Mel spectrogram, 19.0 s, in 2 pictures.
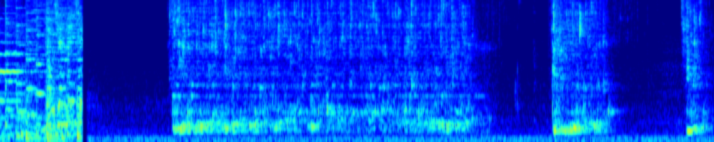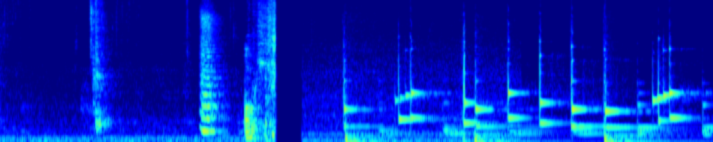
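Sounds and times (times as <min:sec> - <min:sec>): toilet flushing: 0:02.2 - 0:10.0.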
